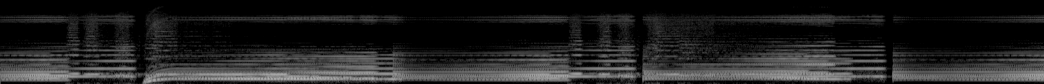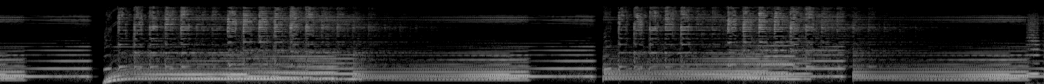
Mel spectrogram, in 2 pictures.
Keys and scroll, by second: 5.0 Delete, 6.5 m, 8.1 q, 9.8-12.9 typing, 18.8 Right, 19.0 typing.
